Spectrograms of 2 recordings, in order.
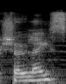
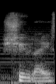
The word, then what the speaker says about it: shoelace: you read this one, you read it more like showlace, and I wanted it more like an ooh. But when you read shoelace later, you did read shoelace.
